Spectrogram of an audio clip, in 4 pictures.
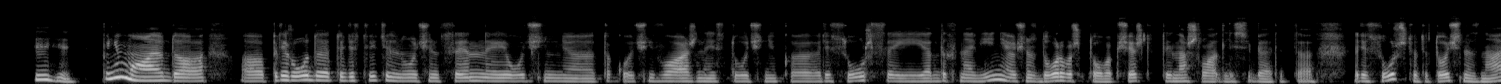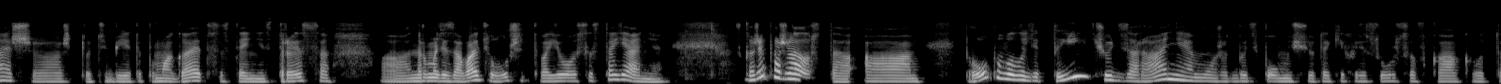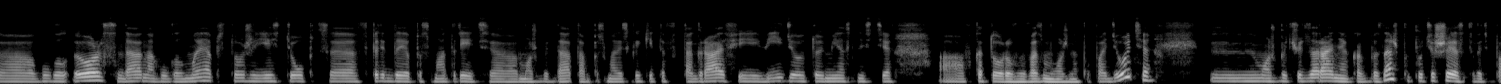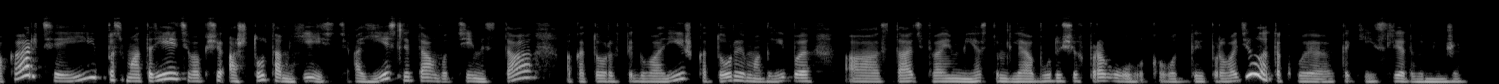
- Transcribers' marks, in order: tapping
- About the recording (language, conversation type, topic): Russian, advice, Как справиться со страхом неизвестности перед переездом в другой город?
